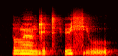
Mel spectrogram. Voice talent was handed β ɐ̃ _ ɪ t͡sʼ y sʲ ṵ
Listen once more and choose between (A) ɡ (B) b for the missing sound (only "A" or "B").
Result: A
